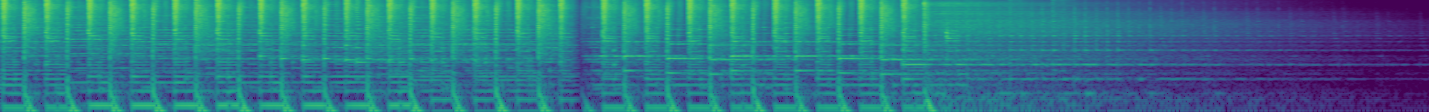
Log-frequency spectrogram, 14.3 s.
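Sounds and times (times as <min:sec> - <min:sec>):
karaoke singing: 0:00.0 - 0:10.5.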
